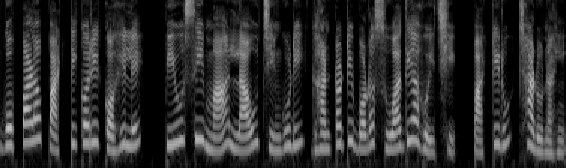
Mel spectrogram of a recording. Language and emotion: Odia, neutral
